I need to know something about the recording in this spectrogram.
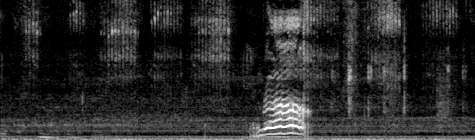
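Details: Affectionate, chatty pastel calico stray cat giving one clear meow of under a second that rises and then dips, after a couple of soft faint chirps; quiet steady hum behind.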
